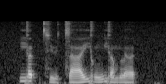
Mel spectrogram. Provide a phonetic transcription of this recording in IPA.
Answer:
j ɐ˥ t̚ t͡s yː˨˩ t͡s aː˨˥ j ʊ˨˥ ŋ j ɐ˨˧ m l ɐ˨˥ t̚

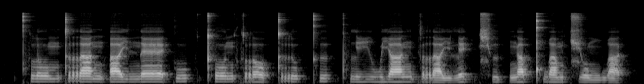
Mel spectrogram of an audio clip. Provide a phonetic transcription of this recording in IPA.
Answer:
kʰ l o˧ m t r a˧ n ʔ a˧ j n ɛː˧ k u˦˥ k̚ tʰ o˦˥ n k r ɔ˨˩ ʔ t r u˦˥ ʔ kʰ ɯ˥˩ k̚ pʰ l iː˧ w j a˦˥ ŋ k r a˨˩ j l e˥˩ k̚ t͡ɕʰ ɯ˨˩ k̚ ŋ a˦˥ p̚ kʰ w a˧ m t͡ɕ o˧ m w a˨˩ k̚

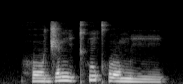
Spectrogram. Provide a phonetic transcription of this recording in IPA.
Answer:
h oː˨ d͡ʒ ɛ˦ ŋ i˨ kʰ ũ˦ kʰ oː˨ m iː˨

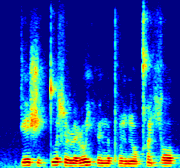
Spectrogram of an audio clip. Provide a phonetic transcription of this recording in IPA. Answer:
k e ʃ e ɡ tʷ ə ɬ ø ɭ ə ɭ o j h ø n ə pʰ õ ʎ ɔ̃ qʰ ə̃ ç ɔ

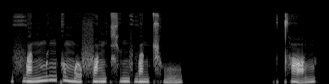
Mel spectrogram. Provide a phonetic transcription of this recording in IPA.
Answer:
f w a˧˥ n m i˥ ŋ k ɤ˨ m ɤ̰˨˩ f ɑ˥ ŋ t͡ɕʰ i˥˧ ŋ f w a˥˩ n ʈ͡ʂʰ ṵ˨˩˦ | t̪ʰ ɑ̰˨˩˦ ŋ

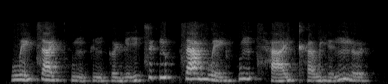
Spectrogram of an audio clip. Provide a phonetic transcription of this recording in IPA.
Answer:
w e˨˥ j t͡s aː˨ j kʷʰ ɐ˨˩ ŋ k ɪ˨˩ ŋ k ɵ˨˩ ɥ l iː˨˥ t͡s ɵ˥ t̚ n̪ ʊ˥ k̚ t͡s aː˥ m w e˨˧ j kʷ ɪ˥ ŋ t͡sʰ aː˨˥ j kʰ ɐ˨˧ w j ɪ˨˥ ŋ n̪ ɵ˧ t̚

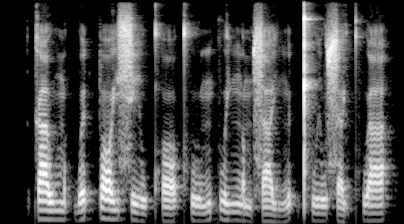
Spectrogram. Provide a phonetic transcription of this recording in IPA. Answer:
k aː˧ w m ɐ˨ k̚ w ɵ˥ t̚ p ɔː˥ j s iː˨˩ w kʰ ɔː˨˥ kʰ uː˨˥ m kʷ e˧ j ŋ ɐ˨˩ m s aː˨˩ j ŋ ɵ˥ t̚ kʷʰ iː˨ w s ɐ˨˥ j kʷʰ aː˧

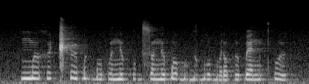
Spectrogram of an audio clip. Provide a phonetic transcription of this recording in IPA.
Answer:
ŋ͡m ɯ x ʉ ǁʰ ʉ ɓ ɯ ɡ͡b o xʷ ɛ n ɨ kʷ ɛ ɡ s o n ɯ ɓ o ɡʷ ɯ ɡ ʉ ɡʷ ɯ ɡʷ ɛ ɾ o x ɯ ɓ ɛ n ɯ kʷʰ ɨ

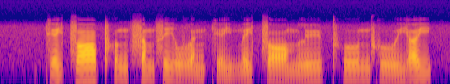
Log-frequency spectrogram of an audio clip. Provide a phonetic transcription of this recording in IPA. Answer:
k e˧ j t͡s ɔː˥ pʰ ʊ˨˥ ŋ s ɐ˨˥ m s iː˨ w l ɐ˨˩ ŋ k e˨ j m e˥ j t͡s ɔː˨ m l yː˧ pʰ uː˧ n k uː˨˧ j ɐ˥ j

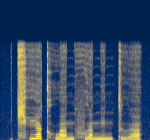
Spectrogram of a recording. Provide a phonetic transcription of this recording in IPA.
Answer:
t͡ɕʰ i˥˩ a̯ kʰ w a˦˥ n f ɯ˧ a̯ n i˧ n t ɯ˩˦ a̯

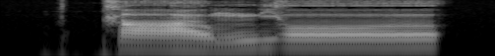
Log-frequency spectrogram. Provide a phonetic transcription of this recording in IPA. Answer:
k ɑ˨˩ ʊ̯ m j o˥ ʊ̯

